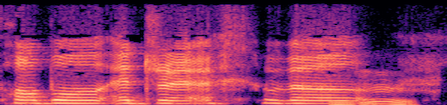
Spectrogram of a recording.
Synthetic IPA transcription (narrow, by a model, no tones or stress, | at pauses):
pʰɔbɔlˠɛdrɛχvɛlˠ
